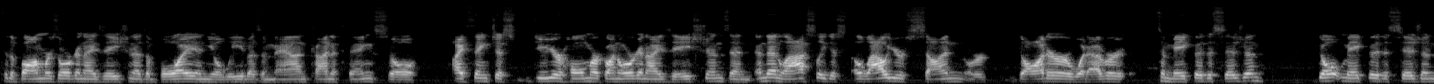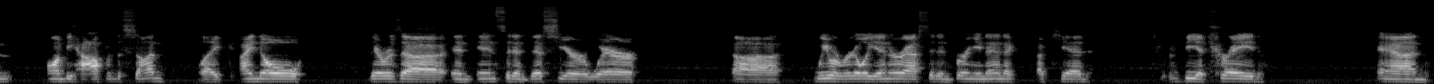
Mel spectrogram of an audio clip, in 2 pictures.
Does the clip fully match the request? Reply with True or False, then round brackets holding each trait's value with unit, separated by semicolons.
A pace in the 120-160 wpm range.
True (155 wpm)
